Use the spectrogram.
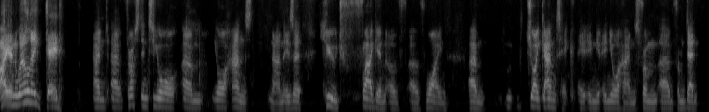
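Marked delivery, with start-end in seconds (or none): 0.0-1.2 very loud, resounding, booming, high raised voice. Narrating a voice the party hears after their rest, booming voice. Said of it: "booming voice, and it says".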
